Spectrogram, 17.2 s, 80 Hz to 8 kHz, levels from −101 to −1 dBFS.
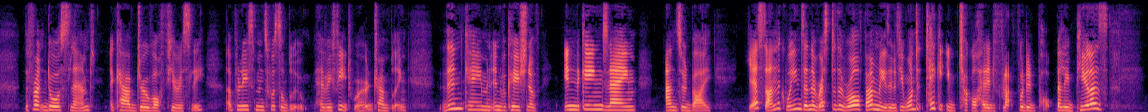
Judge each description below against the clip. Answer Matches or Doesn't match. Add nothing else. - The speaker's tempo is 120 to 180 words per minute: Doesn't match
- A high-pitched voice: Matches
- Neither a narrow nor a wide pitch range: Matches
